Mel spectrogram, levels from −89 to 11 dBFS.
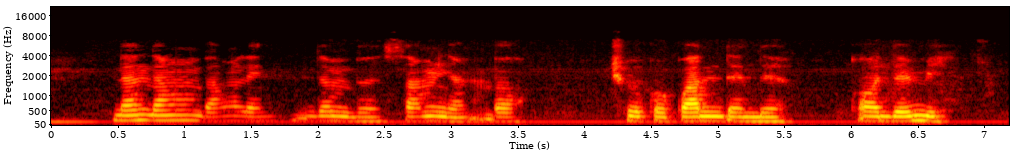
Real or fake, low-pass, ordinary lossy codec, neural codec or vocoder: real; 7.2 kHz; Opus, 32 kbps; none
